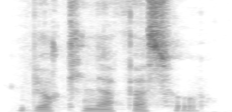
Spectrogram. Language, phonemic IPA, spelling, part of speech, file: French, /buʁ.ki.na fa.so/, Burkina Faso, proper noun, Fr-Burkina Faso.ogg
- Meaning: Burkina Faso (a country in West Africa, formerly Upper Volta)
